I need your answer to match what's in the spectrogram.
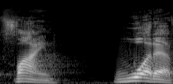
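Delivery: put-on irritated, curt, dismissive tone. Retelling how the speaker's wife answered curtly after being told she could not bring something. Imitating an irritated reply. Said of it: "you know how they talk like that?".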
